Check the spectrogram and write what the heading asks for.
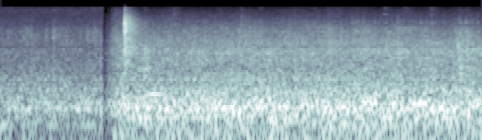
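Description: Steady cabin noise inside a city transit bus: a low engine rumble under a dense road-and-interior noise. It changes abruptly about half a second in.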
